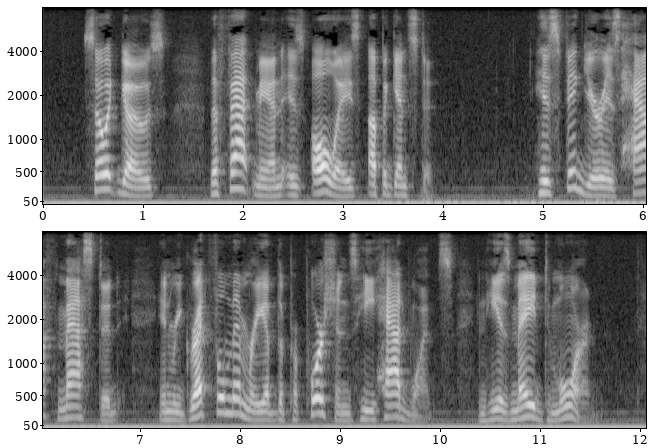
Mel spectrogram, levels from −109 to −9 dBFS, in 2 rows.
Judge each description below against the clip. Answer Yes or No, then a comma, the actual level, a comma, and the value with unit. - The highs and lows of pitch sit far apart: Yes, wide, 5.7 semitones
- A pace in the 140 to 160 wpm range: Yes, average, 155 wpm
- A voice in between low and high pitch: Yes, medium, 145 Hz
